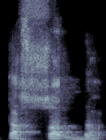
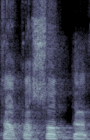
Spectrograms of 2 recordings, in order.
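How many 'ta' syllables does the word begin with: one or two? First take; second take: one; two. First: The word begins with one ta syllable. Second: The word begins with two separate ta syllables. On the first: This is the form changed by assimilation. "তাসদ্দা হতে পারে, due to assimilation" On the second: This is the full original verb form. "Real শোয়াটা তাতাসদ্দা"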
